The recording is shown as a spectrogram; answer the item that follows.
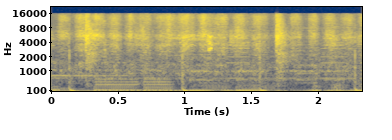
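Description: Dauber brush rubbing shoe cream into the leather of a loafer in short strokes, over background music.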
